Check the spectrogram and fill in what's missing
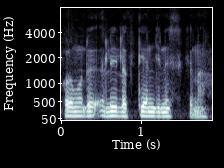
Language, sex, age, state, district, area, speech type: Santali, male, 45-60, Odisha, Mayurbhanj, rural, spontaneous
